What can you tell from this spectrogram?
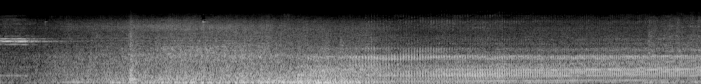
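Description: Street traffic: a brief horn toot right at the start, then a motor vehicle's engine running close by, its steady drone setting in about three seconds in.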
